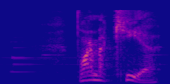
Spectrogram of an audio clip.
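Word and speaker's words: φαρμακεία: Pharmakia sounds like the word pharmacy, doesn't it?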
